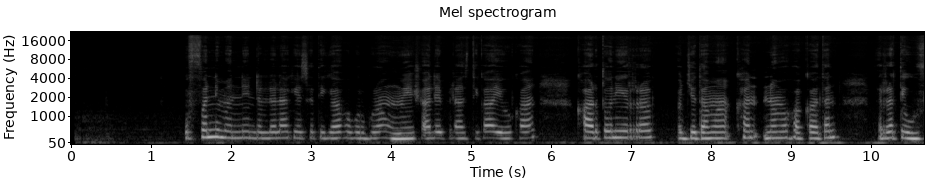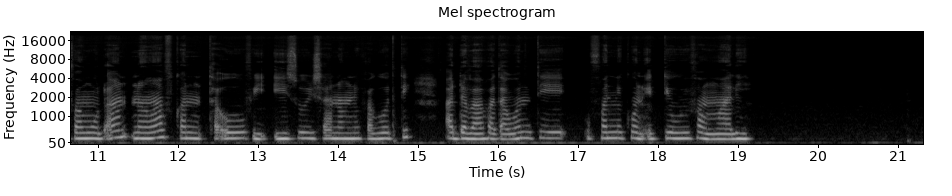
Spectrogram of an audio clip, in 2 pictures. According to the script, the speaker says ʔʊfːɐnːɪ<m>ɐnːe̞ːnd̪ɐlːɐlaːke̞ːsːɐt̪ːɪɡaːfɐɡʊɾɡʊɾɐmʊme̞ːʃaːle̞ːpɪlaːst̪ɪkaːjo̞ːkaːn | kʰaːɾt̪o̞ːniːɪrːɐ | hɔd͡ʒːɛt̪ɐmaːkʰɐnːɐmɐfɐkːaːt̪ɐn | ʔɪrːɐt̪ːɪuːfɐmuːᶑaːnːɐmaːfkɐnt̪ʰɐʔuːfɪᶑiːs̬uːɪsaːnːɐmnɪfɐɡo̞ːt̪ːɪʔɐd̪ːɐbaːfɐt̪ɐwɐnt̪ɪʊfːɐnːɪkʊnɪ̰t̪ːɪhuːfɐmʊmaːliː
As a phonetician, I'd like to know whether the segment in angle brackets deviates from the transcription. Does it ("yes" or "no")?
no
